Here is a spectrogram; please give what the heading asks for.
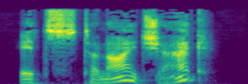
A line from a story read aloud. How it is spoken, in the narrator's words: went on quietly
